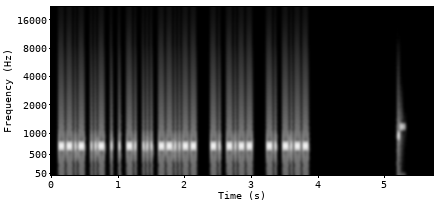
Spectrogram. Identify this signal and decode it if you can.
Morse code, heard as a keyed tone, about 40 wpm, 700 Hz. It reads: QUEENS, NY NY
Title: K1USN SST QSO Practice 40wpm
